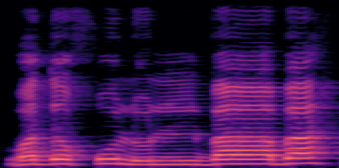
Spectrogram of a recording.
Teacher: دال ساکن ہے، حروف قلقلہ میں سے ہے، قلقلہ کے ساتھ ادا کیا جائے گا۔ لام ساکن ہے، لام کو لام کی حرکت کے ساتھ ملا کر پڑھا جائے گا۔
